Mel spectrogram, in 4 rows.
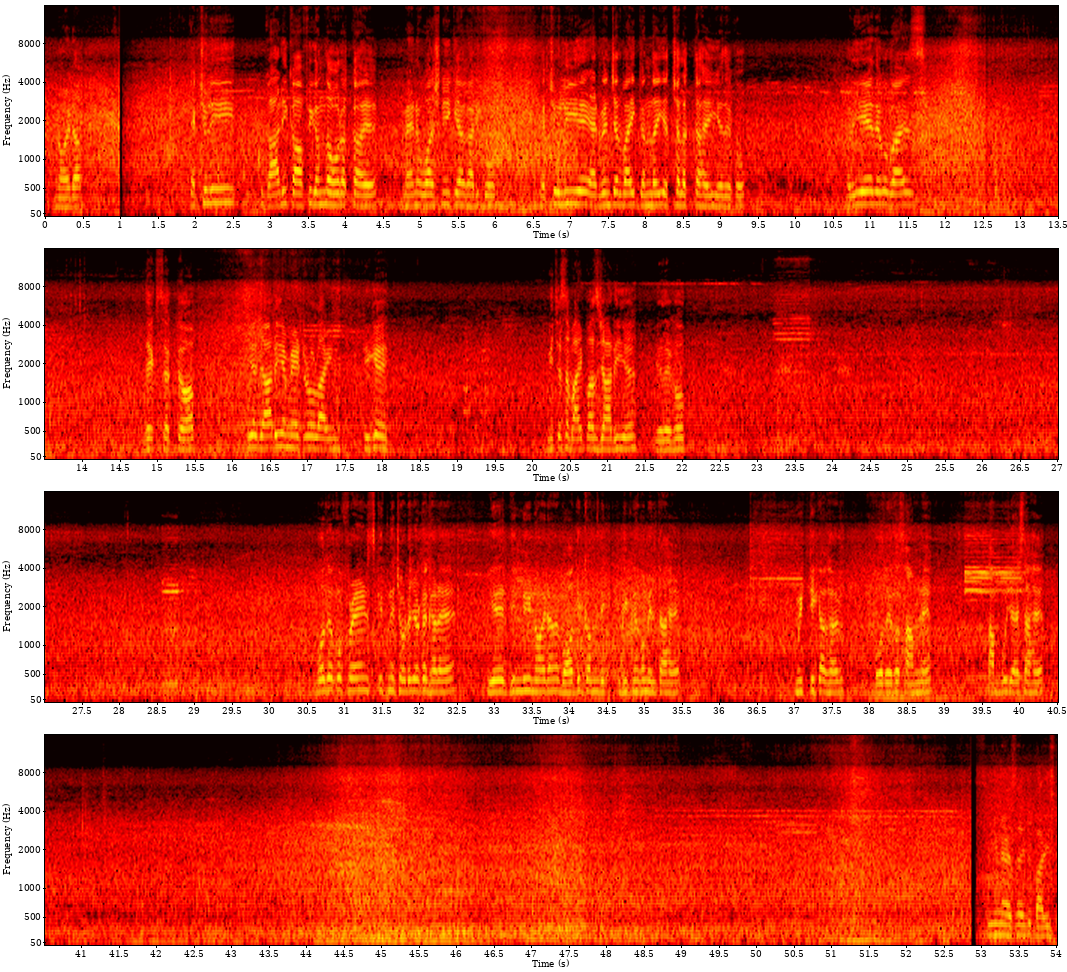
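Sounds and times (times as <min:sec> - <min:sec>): road traffic rushing: 0:00.0 - 0:54.0
car horn toots: 0:23.2 - 0:23.8, 0:28.5 - 0:29.0, 0:36.4 - 0:37.2, 0:39.2 - 0:39.9.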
